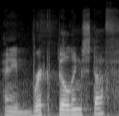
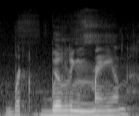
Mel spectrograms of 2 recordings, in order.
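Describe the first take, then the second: First: Said in the usual way. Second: Slow, drawn-out teasing question; playful slow repeat. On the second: Pretend. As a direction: stretch it out lazily, teasing.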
